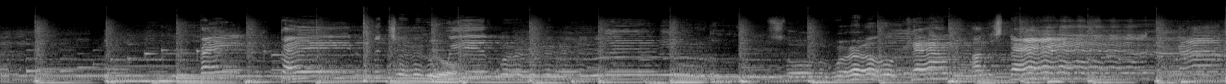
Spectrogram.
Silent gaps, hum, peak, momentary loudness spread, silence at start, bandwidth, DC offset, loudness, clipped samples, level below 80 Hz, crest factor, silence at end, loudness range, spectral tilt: none; none; -4 dBFS; 7 LU; 0 s; 15 kHz; under 0.1%; -22 LUFS; under 0.1%; -36 dBFS; 18 dB; 0 s; 4 LU; -5 dB/octave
